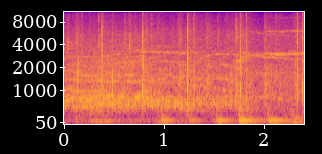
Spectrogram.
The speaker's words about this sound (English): Fucking round of applause for the boys.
